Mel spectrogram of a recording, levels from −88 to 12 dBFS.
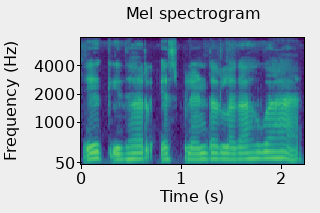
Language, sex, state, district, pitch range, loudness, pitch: Hindi, male, Jharkhand, Palamu, 135-150 Hz, -16 LUFS, 140 Hz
